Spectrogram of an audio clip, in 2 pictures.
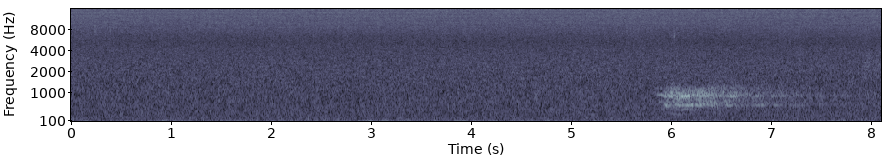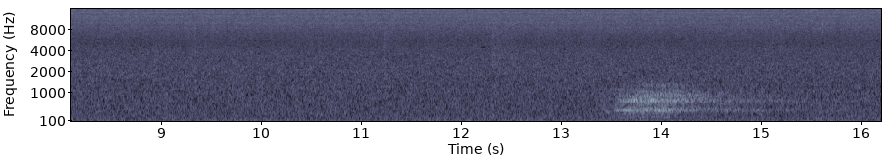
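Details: Two distant moose calls recorded while hunting, at roughly 200 to 800+ feet with no wind; each is a brief nasal moan about a second long over a steady background hiss.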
